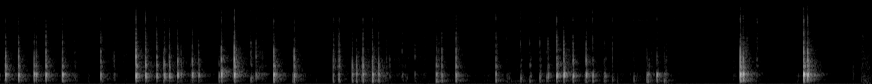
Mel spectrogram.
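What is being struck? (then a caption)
Cardboard box. A Sony camcorder cardboard box, held in one hand, is tapped quickly with fingertips and nails on its top and side faces. About 34 short, dry, hollow taps come in rapid bursts with a boxy tone around 480 Hz and almost no ring. The bursts end with two sharper, louder single taps.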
